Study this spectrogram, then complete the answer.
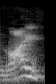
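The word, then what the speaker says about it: knight: खड़ी हुई है एंड और जब भी के बाद एन हो तो केस साइलेंट ही होता है तो इसीलिए ये ऐसे नहीं बोलेंगे इसे की नाइट इसे बोलेंगे नाइट ऐसे ही है नो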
